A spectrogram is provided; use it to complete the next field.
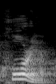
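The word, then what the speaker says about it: corps: 이 발음이 core예요. core. S가 발음이 나지 않아요.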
